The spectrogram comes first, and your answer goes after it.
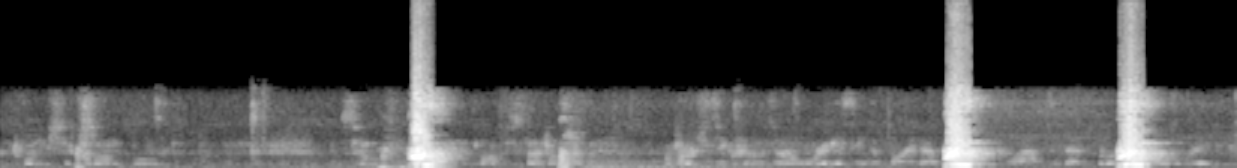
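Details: Pet dog barking at himself; three sharp, loud single barks spaced irregularly, at about three, six and a half and seven and a half seconds, over steady background television talk.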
